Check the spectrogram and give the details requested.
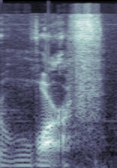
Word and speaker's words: wharf: couldn't spell the word Wharf so let that sit in the H is silent some people like waa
